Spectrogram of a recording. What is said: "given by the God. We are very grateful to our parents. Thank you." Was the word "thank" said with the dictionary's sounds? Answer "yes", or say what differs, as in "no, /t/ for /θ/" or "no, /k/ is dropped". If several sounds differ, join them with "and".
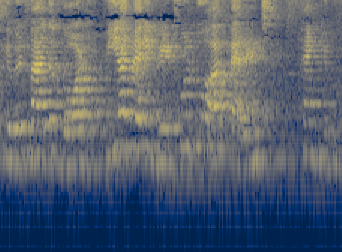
no, /t/ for /θ/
